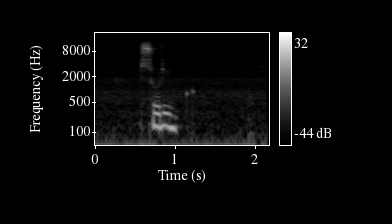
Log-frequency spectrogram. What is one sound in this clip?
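A young man speaks briefly and close into a headset microphone.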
